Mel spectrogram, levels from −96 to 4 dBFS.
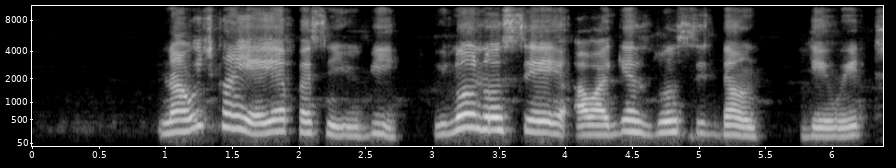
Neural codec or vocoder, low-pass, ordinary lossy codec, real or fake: vocoder, 22.05 kHz, 80 mel bands, HiFi-GAN; none; none; fake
